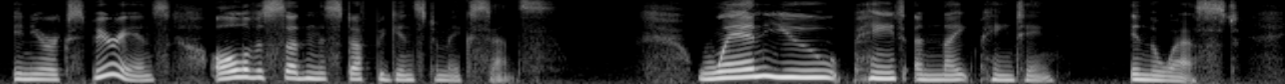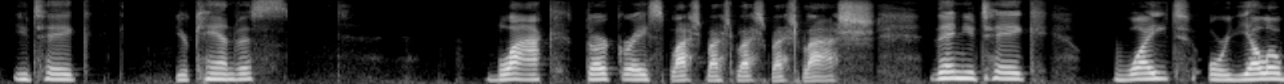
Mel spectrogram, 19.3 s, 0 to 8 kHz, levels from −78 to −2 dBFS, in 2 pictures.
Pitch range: 165-220 Hz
